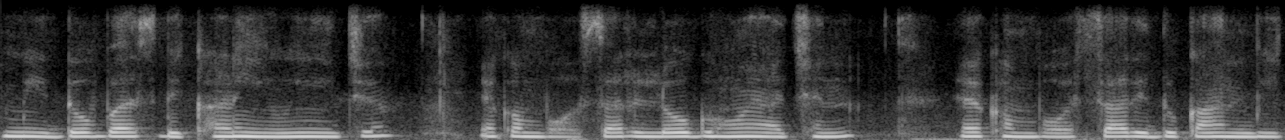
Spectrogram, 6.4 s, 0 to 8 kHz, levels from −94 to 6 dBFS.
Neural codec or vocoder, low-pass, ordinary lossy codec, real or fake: none; 7.2 kHz; Opus, 24 kbps; real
